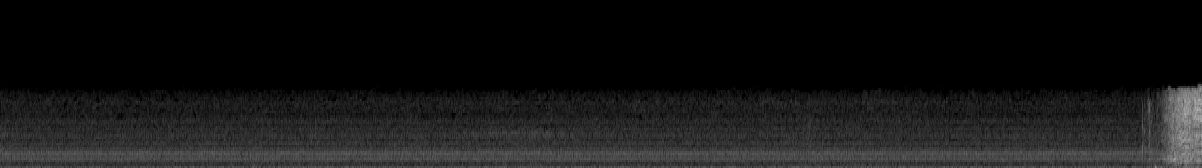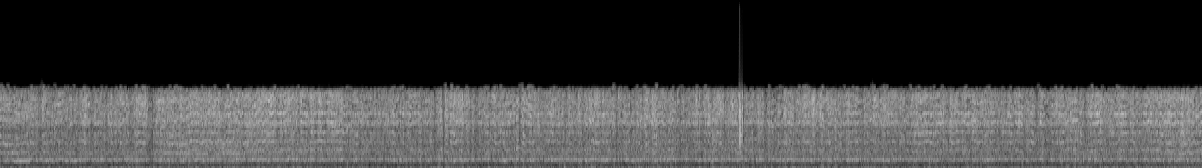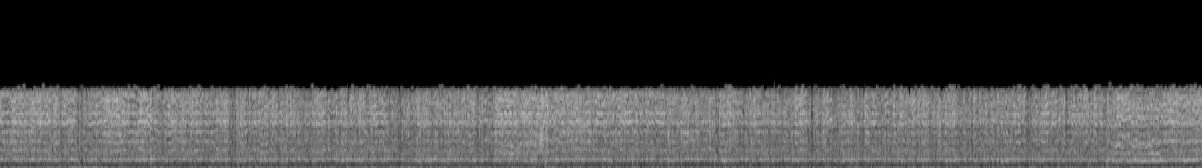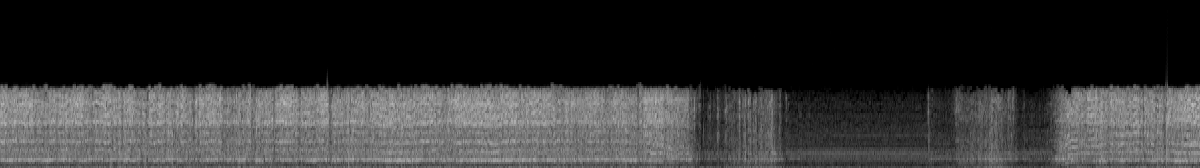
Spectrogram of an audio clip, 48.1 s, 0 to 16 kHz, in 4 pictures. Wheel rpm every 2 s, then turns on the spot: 0, 0, 0, 0, 0, 20, 200, 220, 230, 230, 230, 230, 230, 240, 230, 230, 230, 230, 230, 230, 230, 130, 10, 110.
42-46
